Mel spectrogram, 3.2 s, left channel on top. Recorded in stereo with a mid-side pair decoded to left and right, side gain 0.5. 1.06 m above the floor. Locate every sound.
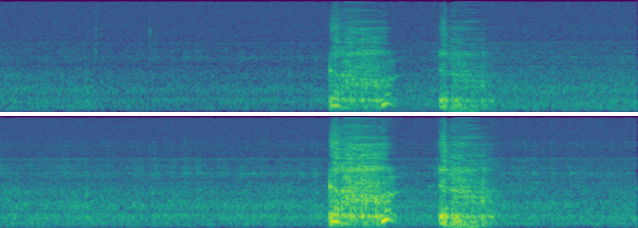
1.6 s a cough: 60° right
